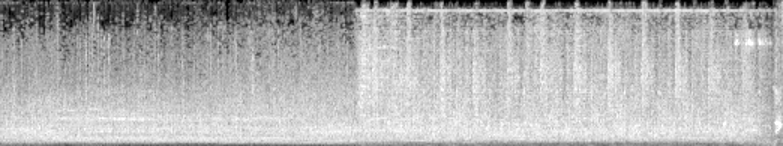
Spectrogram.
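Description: Audience applause at a Robot Wars Grand Final, a broad steady wash of clapping from a large crowd that grows denser and heavier partway through, with rhythmic thumping underneath, continuing without a break to the end.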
